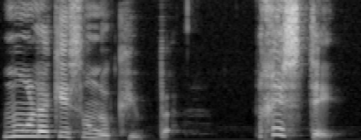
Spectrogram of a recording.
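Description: A woman voicing an imperious, mocking young aristocrat in a read-aloud novel, higher and brighter than her narration. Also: very animated, unhurried. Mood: teasing. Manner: commanding, mocking, playful.

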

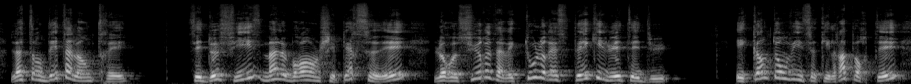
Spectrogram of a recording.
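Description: A storyteller reading a medieval fox fable aloud in a steady, expressive way. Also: mid-range voice.

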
